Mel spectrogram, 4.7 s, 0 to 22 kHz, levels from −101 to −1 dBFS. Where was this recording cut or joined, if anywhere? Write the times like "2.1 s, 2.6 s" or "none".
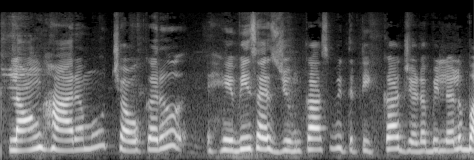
none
